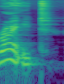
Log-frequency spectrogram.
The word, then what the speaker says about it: write: word is right now if you see the word right it also has a long eye and it has a silent e well again we're gonna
